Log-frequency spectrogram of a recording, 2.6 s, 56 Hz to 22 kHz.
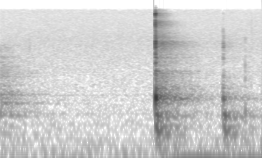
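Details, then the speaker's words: Torque wrench set to 10 N·m with a 13 mm socket, tightening a valve nut: a single crisp click and light tap as the wrench breaks over, showing the set torque is reached; normal operation. "as entendu le petit claque voilà tu vois que ma clé lâche on la voit bien tournerin voilà elle prend un petit jeu on entend le clic c'est que là on a atteint les 10 Newton"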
